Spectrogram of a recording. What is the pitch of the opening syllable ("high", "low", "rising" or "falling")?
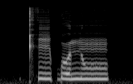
high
